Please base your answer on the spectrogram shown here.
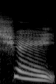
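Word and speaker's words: Chelly: Josh taught me how to pronounce it properly. But I forgot. Where is Mint Gelato when you need him? Shay? It was Shay.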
